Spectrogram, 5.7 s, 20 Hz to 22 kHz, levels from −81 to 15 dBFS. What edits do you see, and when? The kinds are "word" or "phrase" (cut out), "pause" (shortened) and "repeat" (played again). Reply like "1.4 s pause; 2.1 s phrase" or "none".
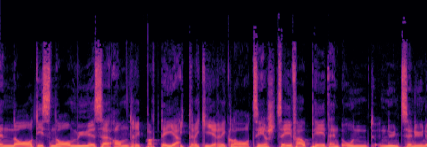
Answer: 2.4 s word; 4.5 s phrase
